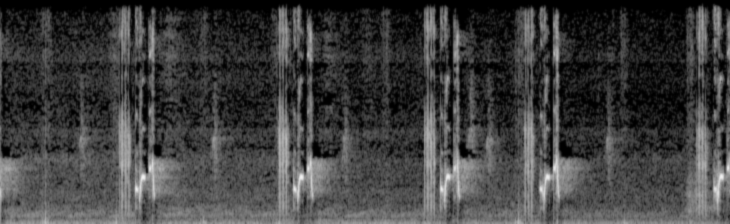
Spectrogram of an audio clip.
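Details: Lure call of a male red-headed prinia used to make birds respond: clipped high chirps with a ticking edge, coming in bursts about every second and a half.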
